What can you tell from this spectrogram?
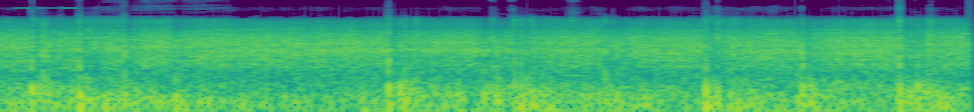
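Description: Aerial firework shells bursting one after another: a steady crackle with many sharp bangs.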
